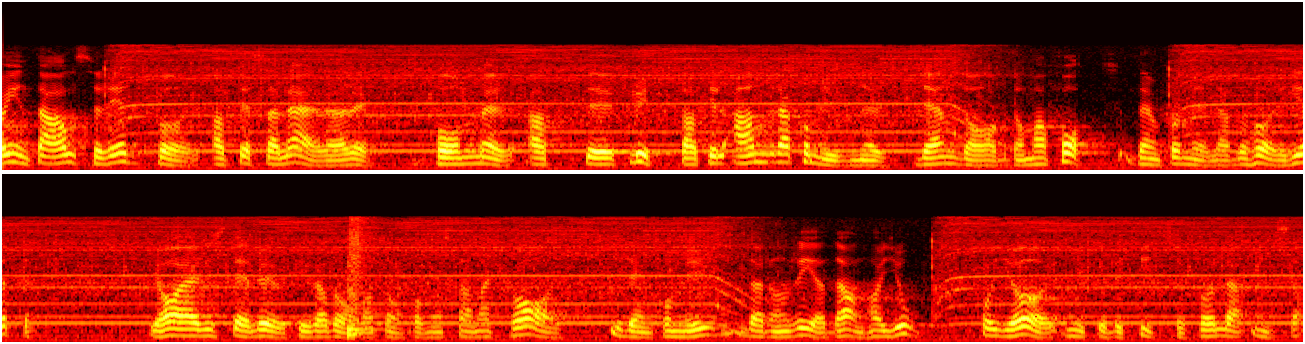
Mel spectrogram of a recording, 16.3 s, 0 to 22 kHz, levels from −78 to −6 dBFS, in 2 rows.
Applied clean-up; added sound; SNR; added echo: none; Snare drum + Engine / Drill; 10 dB; none.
